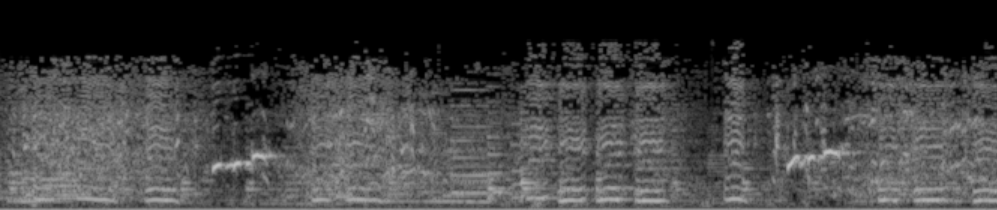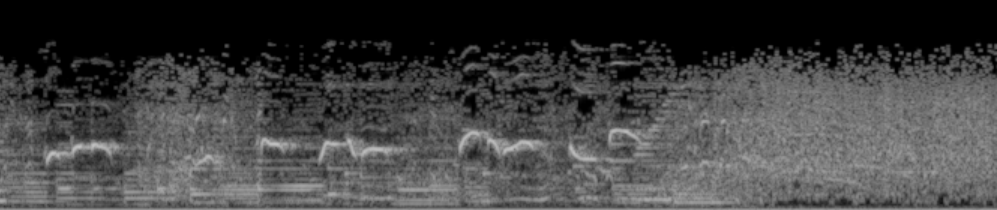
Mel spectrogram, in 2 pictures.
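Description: Jeremy Hardy on a buzzy kazoo and Tim Brooke Taylor on a swooping Swanee whistle play a wobbly tune from a stage musical together, with audience laughter and chuckles rising throughout the performance.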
